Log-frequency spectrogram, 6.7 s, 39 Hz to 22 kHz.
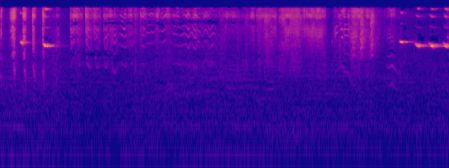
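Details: A Lined Seedeater (bigodinho), recorded in the morning on 23 October, sings high, clear whistled notes that open and close a run of quick, buzzy, twittering phrases. A faint room hiss sits underneath.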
